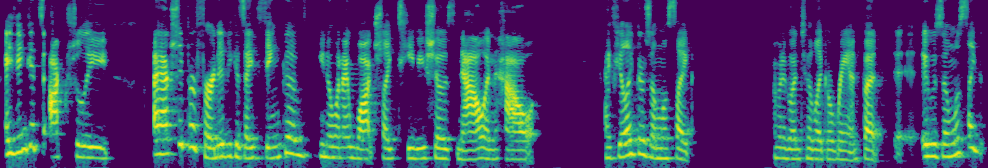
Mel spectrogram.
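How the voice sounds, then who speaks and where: A woman's voice: medium pitch, expressive, normal speed, pushed and bright. A young woman from Puerto Rico hosting a casual podcast interview, chatty and full of asides. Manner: chatty, many fillers and asides. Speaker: podcast host.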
